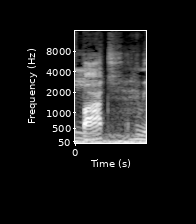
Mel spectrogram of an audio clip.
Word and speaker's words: Bhatt: I think it's Bhatt. The H is silent.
